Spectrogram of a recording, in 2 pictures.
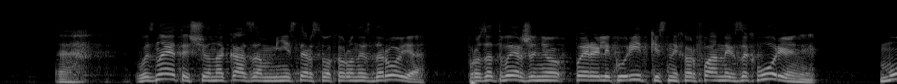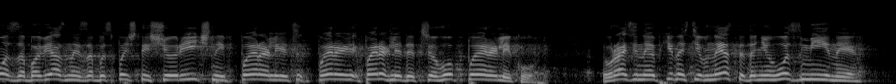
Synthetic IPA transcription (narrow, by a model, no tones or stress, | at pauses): ʋɪznɑjet̪ɛʃt͡ʃɔnɐkɑzɐmːʲinʲist̪ɛrst̪ʋɐːxɔɾɔnɪzd̪ɔɾɔwʲjɐ | pɾɔzɐt̪ʋɛrʒenʲːɐpɛɾelʲikʊɾʲit̪kʲisnɪxɔrfɑnːɪɣzɐxʋɔɾʲʊʋɐnʲɪ̰j | mɔzɐbɔʋʲjazɐnɪjzɐbespɛt͡ʃɪ̥t̪ɪʃt͡ʃɔɾʲit͡ʃnɪjpɛppɛɾeɦlʲɐd̪ɪt͡sʲɔɦɔpɛɾelʲikʊ̰ | wɾɑzʲineɔpxʲid̪nɔsʲtʲiwnɛst̪ɪd̪ɔnʲɔɦɔzmʲinɪ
